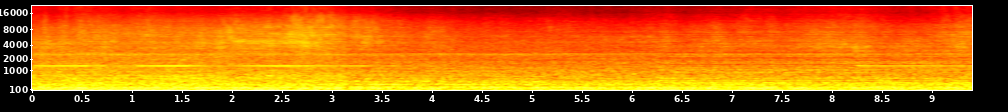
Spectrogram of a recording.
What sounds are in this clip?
reverse beeper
